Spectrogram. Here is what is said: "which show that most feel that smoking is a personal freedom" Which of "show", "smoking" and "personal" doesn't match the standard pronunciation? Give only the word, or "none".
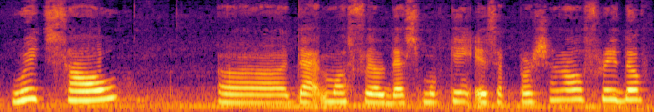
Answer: show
